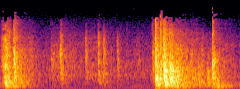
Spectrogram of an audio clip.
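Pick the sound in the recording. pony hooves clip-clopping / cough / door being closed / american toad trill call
door being closed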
